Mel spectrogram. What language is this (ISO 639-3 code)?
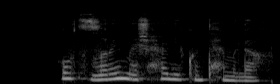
kab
